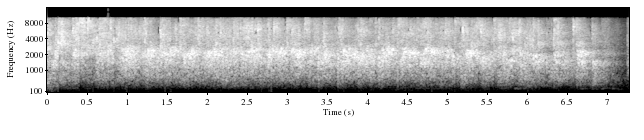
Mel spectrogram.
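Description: Small group of guests applauding: dense, steady clapping that dies away near the end.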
